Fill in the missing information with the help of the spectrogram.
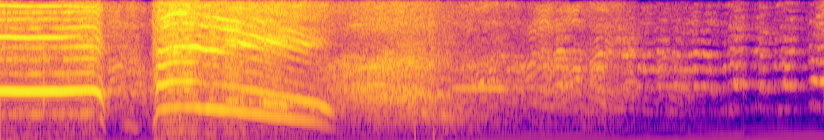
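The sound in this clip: At a religious gathering, a single voice shouts a call and a crowd answers with a massed, loud slogan chant. The chant rises to a roar, then fades into scattered voices and murmur.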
